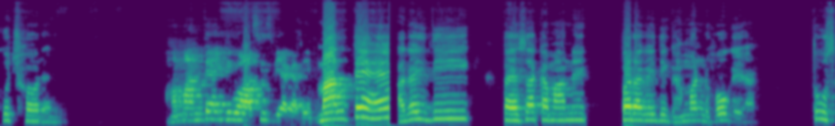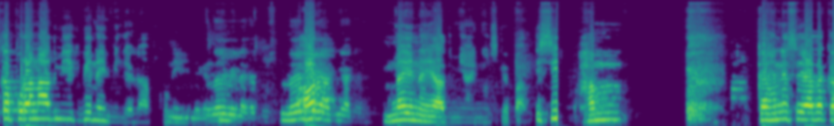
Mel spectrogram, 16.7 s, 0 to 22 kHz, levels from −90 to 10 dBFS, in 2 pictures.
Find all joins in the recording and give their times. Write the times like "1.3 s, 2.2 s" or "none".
3.9 s, 13.9 s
